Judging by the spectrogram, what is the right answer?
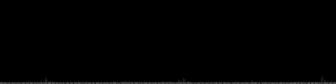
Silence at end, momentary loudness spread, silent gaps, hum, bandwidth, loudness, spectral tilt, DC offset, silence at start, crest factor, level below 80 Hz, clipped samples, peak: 0 s; 1 LU; none; none; 16 kHz; -62 LUFS; -8 dB/octave; under 0.1%; 0 s; 10 dB; -56 dBFS; under 0.1%; -44 dBFS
